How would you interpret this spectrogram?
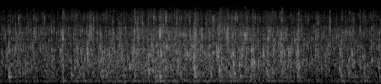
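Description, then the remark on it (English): A steady, continuous trickle of water splashing into a stone water basin on the edge of the village of Nodorinho, fairly soft, with no pauses and no voices over it. “A water basin on the edge of the village Nodorinho.”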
